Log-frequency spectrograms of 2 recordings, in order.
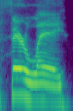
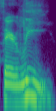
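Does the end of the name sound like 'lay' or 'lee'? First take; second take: lay; lee. First: The name ends with a 'lay' sound. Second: The name ends with a 'lee' sound. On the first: The speaker calls it wrong. "I said Fairlay" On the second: The speaker calls it right. "and it's Fairly"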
